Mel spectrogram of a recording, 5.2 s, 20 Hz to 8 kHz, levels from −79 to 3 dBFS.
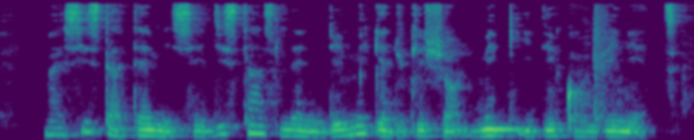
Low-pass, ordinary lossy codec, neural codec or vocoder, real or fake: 7.2 kHz; none; none; real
